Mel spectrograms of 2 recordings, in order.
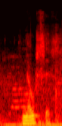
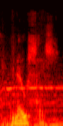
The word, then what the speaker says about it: gnosis: It's just knowingness, gnosis, spelled with a G, gnosis, about this situation.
